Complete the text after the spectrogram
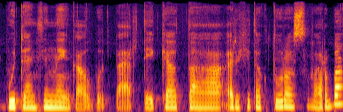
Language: Lithuanian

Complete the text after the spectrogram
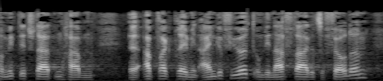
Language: German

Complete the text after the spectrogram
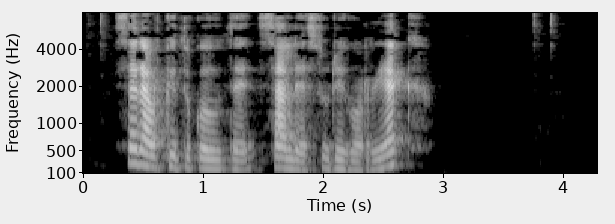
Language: Basque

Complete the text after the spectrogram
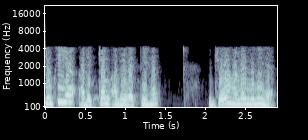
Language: Hindi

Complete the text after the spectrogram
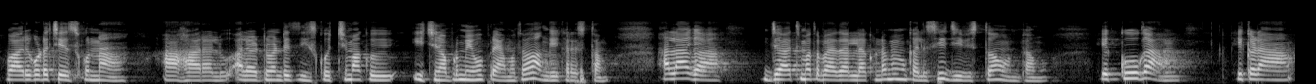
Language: Telugu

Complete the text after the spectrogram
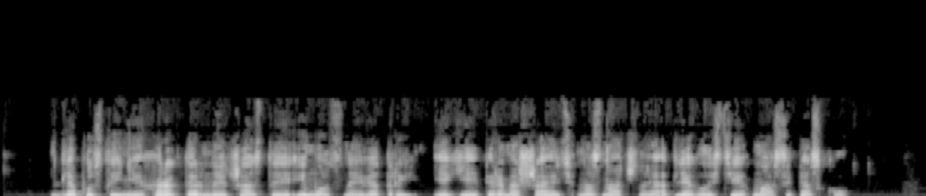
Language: Belarusian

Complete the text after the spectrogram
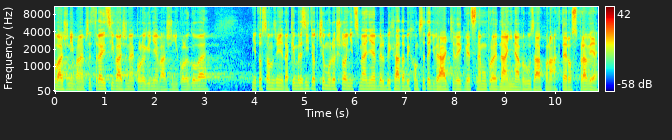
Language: Czech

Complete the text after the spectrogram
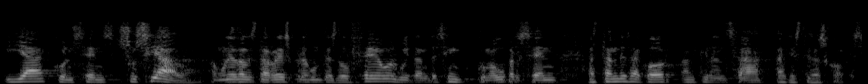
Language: Catalan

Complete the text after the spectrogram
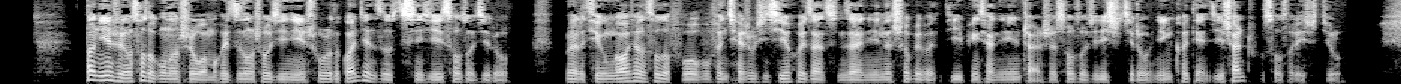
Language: Chinese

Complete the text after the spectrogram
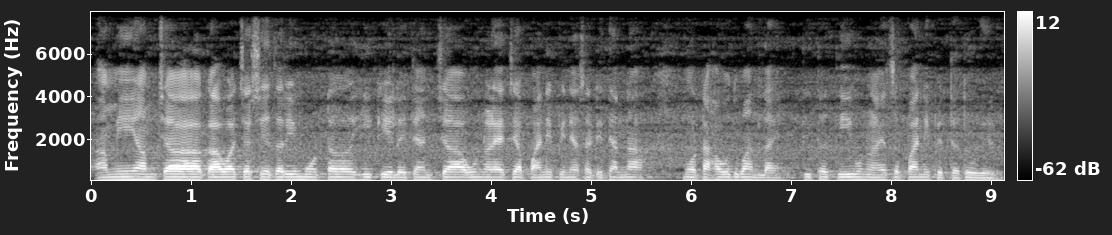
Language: Marathi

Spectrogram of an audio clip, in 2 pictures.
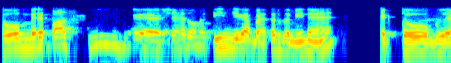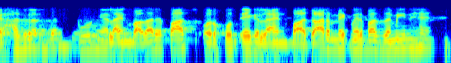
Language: Urdu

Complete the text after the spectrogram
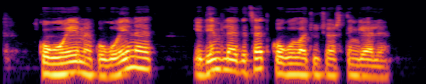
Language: Western Mari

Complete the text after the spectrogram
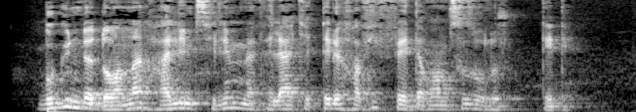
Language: Turkish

